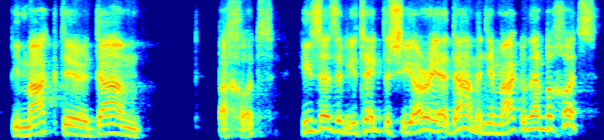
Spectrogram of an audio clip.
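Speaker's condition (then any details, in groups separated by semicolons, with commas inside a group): No condition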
